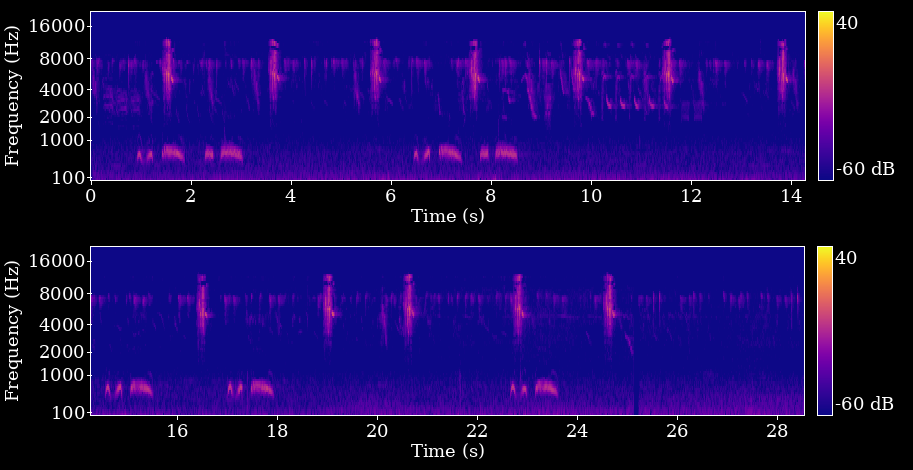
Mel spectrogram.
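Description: Spotted dove cooing, five phrases of two to four low, soft notes a few seconds apart. Sharp, high chirps from another small bird come every second or two throughout.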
